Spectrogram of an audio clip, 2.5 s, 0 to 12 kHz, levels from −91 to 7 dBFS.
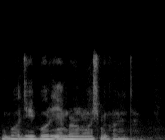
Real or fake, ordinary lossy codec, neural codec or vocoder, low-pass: fake; Opus, 64 kbps; codec, 16 kHz, 6 kbps, DAC; 7.2 kHz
